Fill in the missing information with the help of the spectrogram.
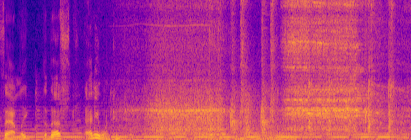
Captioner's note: construction drilling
